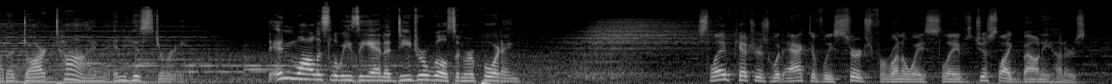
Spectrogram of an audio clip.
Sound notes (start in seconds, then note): 5.2 swoosh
